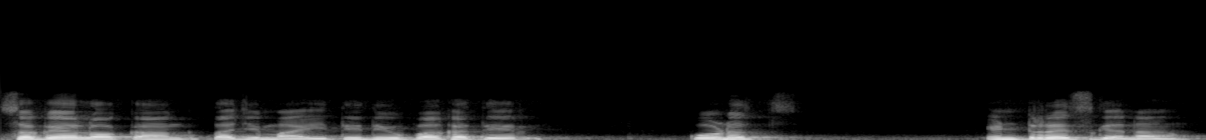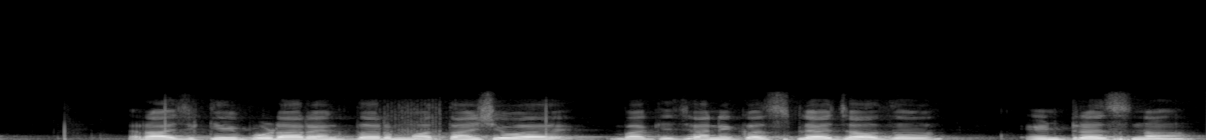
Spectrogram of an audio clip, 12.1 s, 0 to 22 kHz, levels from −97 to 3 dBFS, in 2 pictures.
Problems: none marked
